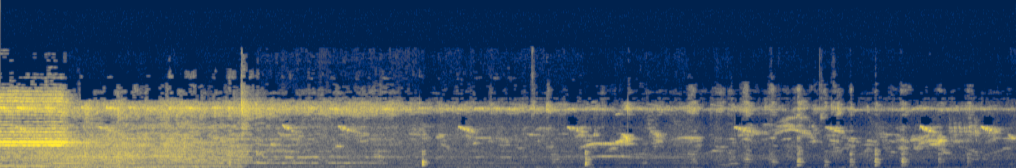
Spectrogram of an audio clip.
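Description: A rooster crows loudly in the first couple of seconds, then small birds chirp on and off. A few sharp wooden taps sound among the chirps, from a hand chisel working a carved wooden panel.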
